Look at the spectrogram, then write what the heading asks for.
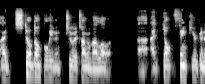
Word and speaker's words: Tua Tagovailoa: But I still don't believe in Tua Tagovailoa.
